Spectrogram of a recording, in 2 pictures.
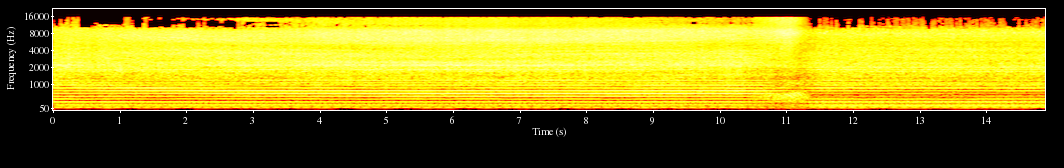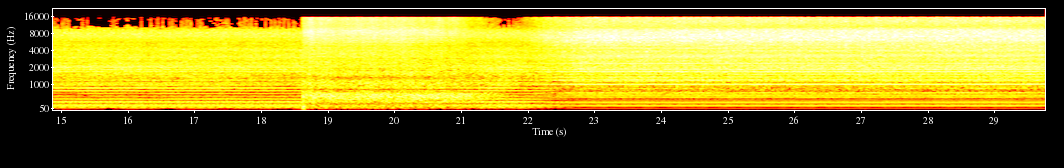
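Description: Petrol-engined balloon inflator fans running steadily at full speed, blowing cold air into hot-air balloon envelopes. The engine note changes slightly about 11 and 22 seconds in, and a rushing noise joins for a few seconds around 19 seconds in.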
